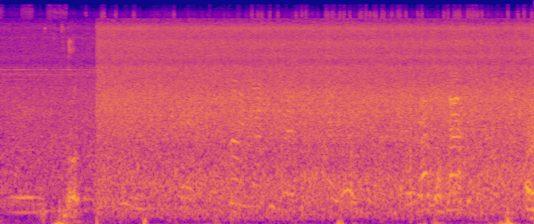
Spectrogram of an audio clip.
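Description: A waterfall pours steadily over rocks near Chiang Mai, Thailand, a loud, dense, continuous rush of water close by, with a brief thump near the start.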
